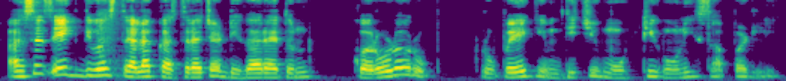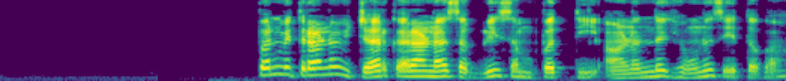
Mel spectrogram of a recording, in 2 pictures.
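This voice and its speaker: A woman's voice: medium pitch, moderate pace, creaky, a little mellow. A woman narrating a scripted story in a dramatic, suspenseful way, addressing listeners directly.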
